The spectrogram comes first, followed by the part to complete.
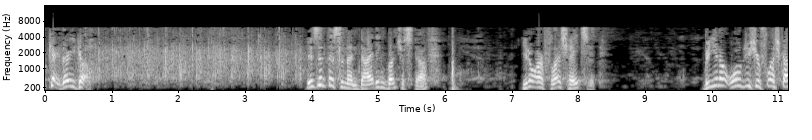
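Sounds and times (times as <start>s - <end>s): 
audience applause: 0.0s - 5.2s
speech: 0.1s - 0.8s, 3.9s - 6.0s, 7.2s - 8.4s, 9.8s - 11.1s.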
